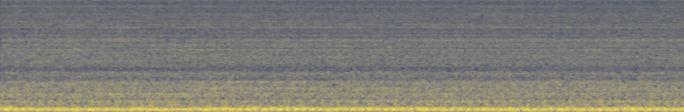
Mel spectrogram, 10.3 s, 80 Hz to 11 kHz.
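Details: V8 with newly installed Ace's Killshot EFI and Blackjack distributor, timing locked at 15° for setting, at idle: deep even burble with steady firing pulse, no misses or stumbles; normal idle.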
